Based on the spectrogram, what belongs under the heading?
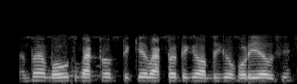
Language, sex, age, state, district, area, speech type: Odia, male, 30-45, Odisha, Puri, urban, conversation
